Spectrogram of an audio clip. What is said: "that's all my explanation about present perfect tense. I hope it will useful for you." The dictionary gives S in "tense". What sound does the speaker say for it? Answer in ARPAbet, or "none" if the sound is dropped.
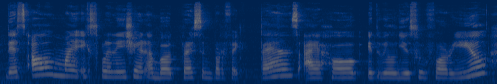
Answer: S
